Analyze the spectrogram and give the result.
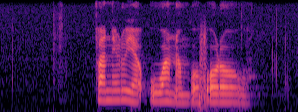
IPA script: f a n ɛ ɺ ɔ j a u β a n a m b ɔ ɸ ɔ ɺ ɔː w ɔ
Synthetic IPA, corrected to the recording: f a n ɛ ɺ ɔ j a u w a n a m b ɔ ɸ ɔ ɺ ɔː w ɔ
